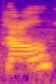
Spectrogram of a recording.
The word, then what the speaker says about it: Paris: I did hear today that it's pronounced Emily in Perry. – Are you serious? – Oh, Netflix tweeted that, so it's official. Mm. That way it rhymes.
